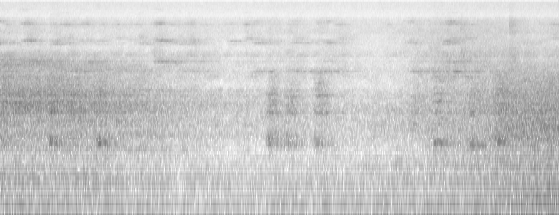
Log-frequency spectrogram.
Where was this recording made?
on a street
